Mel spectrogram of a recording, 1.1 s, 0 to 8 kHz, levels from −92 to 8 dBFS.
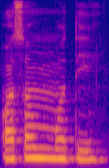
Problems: constant background noise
